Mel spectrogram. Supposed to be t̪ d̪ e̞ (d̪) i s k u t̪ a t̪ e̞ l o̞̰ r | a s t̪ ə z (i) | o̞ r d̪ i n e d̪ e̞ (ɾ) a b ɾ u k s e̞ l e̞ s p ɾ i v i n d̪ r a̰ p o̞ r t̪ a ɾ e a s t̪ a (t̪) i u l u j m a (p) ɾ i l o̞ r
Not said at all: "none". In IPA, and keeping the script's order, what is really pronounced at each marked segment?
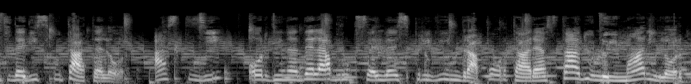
d̪, i, l, d̪, none

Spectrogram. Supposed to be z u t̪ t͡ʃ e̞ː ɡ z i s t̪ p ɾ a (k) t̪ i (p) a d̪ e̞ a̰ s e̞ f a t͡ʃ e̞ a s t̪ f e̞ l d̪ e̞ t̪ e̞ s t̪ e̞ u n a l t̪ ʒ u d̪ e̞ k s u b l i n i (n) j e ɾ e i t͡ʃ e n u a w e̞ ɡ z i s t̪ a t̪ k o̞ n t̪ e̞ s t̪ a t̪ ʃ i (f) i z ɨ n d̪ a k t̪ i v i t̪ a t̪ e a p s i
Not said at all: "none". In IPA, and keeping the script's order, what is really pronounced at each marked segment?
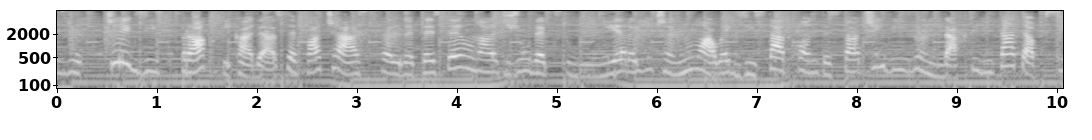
k, k, none, v

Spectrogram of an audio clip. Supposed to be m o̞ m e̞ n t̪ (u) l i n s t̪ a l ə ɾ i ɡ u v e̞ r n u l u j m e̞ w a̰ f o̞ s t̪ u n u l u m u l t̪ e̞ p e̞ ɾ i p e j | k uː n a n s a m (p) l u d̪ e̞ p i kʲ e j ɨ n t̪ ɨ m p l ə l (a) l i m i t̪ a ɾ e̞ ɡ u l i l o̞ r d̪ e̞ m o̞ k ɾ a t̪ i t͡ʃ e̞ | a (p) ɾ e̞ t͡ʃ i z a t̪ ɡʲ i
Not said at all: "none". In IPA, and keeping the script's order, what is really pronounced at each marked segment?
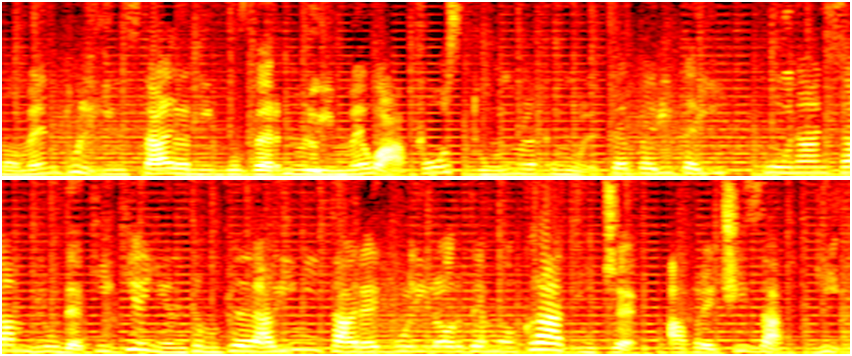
u, b, a, p

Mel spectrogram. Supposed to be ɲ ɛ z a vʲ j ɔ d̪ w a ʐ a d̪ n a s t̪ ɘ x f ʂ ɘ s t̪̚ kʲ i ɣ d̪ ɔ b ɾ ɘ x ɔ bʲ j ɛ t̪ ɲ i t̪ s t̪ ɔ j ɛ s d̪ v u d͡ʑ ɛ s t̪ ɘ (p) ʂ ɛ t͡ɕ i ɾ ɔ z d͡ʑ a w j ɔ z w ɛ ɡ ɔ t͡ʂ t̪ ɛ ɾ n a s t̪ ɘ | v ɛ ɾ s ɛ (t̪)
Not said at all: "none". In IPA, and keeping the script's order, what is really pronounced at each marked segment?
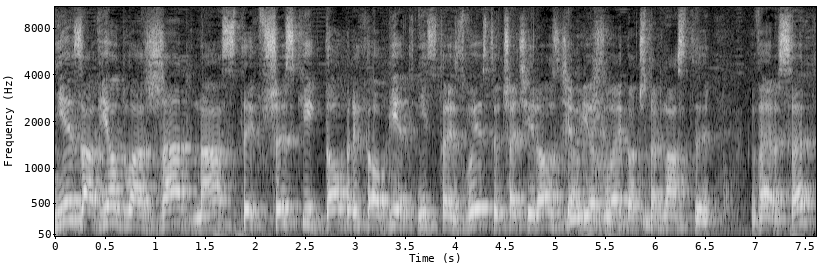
t, t̪

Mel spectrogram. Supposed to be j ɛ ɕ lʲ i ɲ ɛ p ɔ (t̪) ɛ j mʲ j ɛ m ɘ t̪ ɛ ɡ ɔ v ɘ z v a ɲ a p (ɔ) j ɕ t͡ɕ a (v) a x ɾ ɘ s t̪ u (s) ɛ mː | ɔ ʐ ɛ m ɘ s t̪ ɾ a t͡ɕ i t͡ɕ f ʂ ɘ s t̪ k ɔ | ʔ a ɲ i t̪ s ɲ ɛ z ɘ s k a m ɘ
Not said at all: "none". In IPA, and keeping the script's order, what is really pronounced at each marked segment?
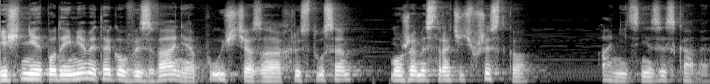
d̪, u, z, s

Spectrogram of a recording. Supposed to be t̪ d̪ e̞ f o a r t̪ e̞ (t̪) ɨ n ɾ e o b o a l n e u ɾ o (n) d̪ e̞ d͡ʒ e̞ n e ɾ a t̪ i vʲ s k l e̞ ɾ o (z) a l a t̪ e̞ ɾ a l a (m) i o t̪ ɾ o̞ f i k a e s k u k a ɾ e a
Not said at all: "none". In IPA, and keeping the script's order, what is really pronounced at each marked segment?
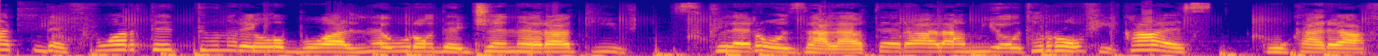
t̪, none, z, m

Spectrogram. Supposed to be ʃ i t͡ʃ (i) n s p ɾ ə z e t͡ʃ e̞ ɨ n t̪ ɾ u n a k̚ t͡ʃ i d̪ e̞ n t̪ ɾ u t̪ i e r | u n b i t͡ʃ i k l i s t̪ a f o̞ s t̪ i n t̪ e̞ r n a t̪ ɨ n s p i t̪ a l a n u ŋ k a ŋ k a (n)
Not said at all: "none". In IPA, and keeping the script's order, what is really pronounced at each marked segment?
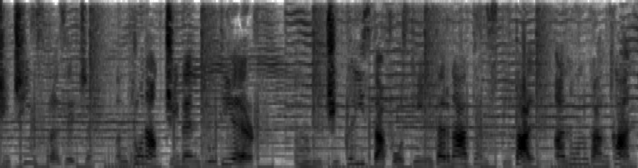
i, n

